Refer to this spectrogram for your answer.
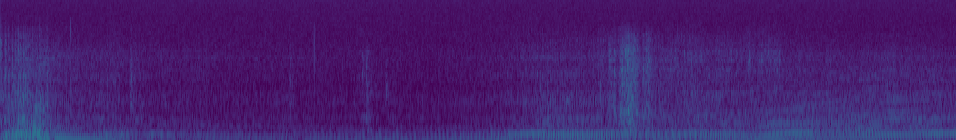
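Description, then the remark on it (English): A red sports car's engine rumbles and revs, a deep, steady roar that swells slightly partway through as the car passes the end of the lane, with no voices. “It's passing the end of the lane. It's in front of us now.”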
